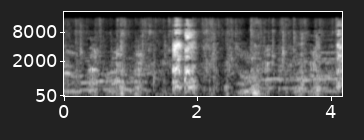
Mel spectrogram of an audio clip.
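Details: Pig snorting and grunting, broken by a sudden loud, harsh, high squeal near the middle, then softer grunts resume.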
